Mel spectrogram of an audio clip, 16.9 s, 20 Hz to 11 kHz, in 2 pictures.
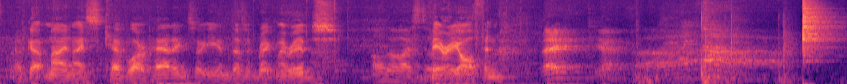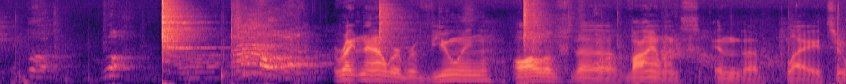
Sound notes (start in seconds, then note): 6.4 yells; 9.0 grunting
